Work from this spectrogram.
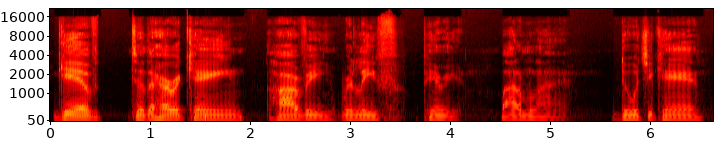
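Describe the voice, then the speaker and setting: A man's voice: medium pitch, slow pace, dry recording, clean studio sound. A man with an American accent co-hosting a casual sports podcast, talking in a challenging, questioning, slangy way. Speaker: podcast host. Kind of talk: casual sports debate chat.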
